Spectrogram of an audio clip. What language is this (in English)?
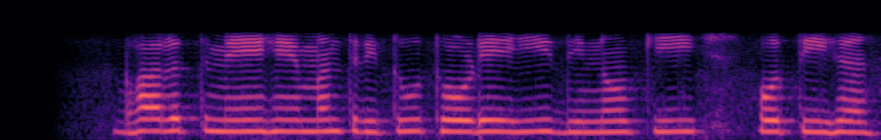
Hindi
